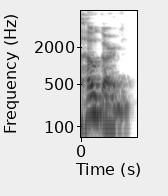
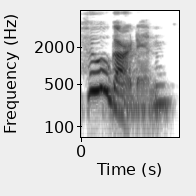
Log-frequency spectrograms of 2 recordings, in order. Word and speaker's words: Hoegaarden: garden this is the hoe garden get your hose here so welcome to the wrong it's actually pronounced who garden this is based off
